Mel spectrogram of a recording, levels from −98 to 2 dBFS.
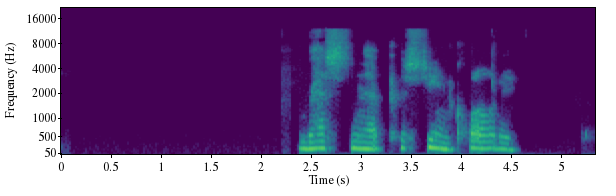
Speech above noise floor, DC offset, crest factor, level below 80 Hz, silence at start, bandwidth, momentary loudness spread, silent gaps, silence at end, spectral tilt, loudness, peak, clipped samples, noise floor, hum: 60 dB; under 0.1%; 20 dB; -74 dBFS; 2.4 s; 12.5 kHz; 10 LU; none; 0.8 s; -5 dB/octave; -30 LUFS; -14 dBFS; under 0.1%; -90 dBFS; none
